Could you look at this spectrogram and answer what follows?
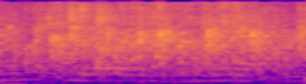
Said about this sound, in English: Okay, clap for this. You guys are a great crowd.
